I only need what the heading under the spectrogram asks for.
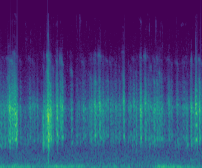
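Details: Frogs in love croak in a dense chorus of short grating pulses, one louder sharp note early on rising above the steady calling.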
